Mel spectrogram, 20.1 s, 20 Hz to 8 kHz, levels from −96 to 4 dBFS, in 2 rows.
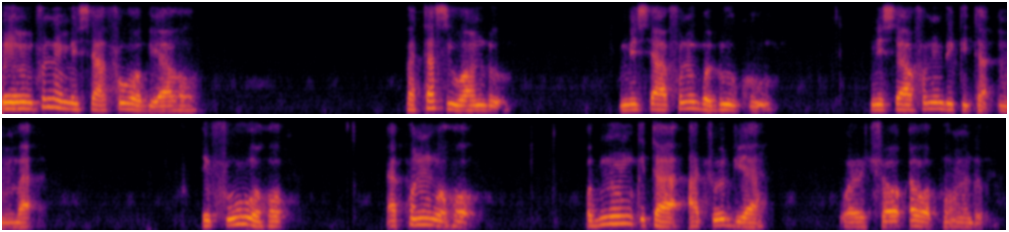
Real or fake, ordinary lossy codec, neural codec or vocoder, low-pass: fake; Opus, 32 kbps; codec, 16 kHz, 2 kbps, FreqCodec, smaller model; 7.2 kHz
